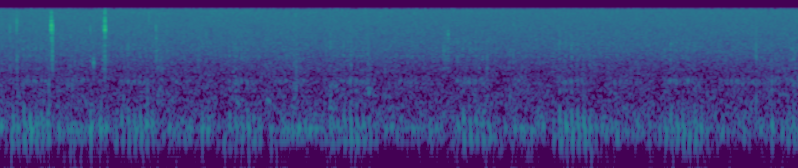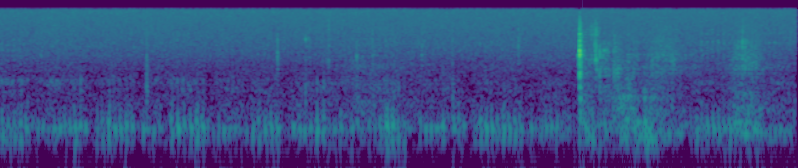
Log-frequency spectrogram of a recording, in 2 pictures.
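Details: Soft, continuous low purring from newborn Tonkinese kittens, Minerva's litter, with gentle rhythmic pulses, a couple of early clicks and a brief sharp tap near the end.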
